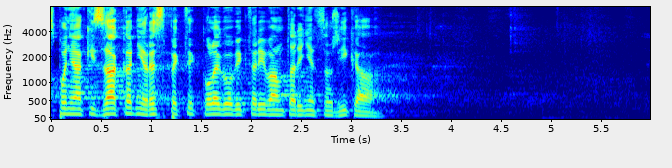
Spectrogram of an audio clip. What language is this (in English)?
Czech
